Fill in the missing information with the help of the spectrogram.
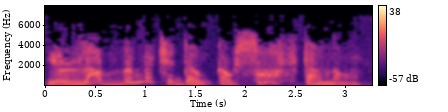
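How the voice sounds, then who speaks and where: A woman's voice: mid-range voice, wildly swooping pitch, slow pace, loud music behind the voice. An actress playing a strict, plain-spoken older housekeeper in a radio drama, scolding as she talks. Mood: stern scolding. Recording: muffled vintage radio broadcast.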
